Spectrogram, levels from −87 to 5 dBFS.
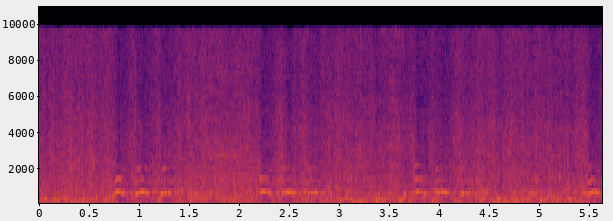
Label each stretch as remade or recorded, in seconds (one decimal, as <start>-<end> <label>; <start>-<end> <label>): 0.0-1.7 recorded; 1.7-2.3 remade; 2.3-3.2 recorded; 3.2-3.9 remade; 3.9-5.6 recorded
